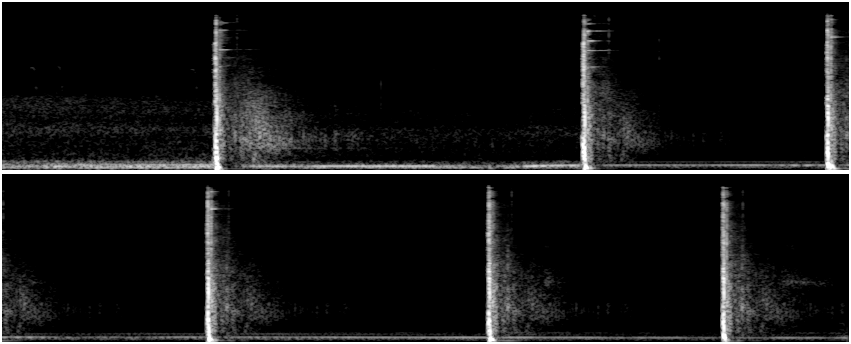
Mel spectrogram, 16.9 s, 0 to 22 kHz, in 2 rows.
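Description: Six single shots from a Walther P22 .22 LR pistol, fired slowly a few seconds apart at AR500 steel plate targets. Each sharp crack is followed by a short metallic ring, fitting a hit on the steel.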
